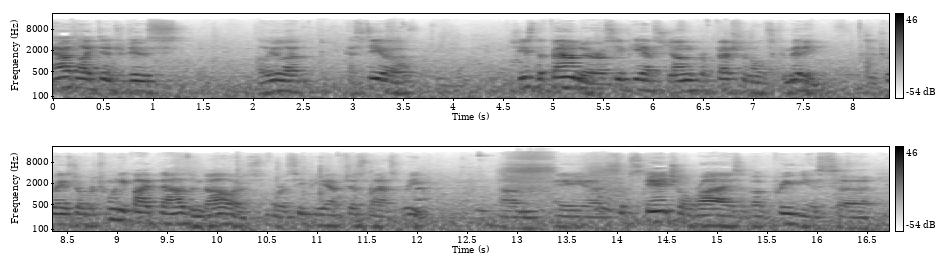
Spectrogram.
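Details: Adult male speaker; normal speech.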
